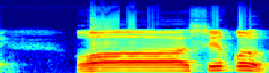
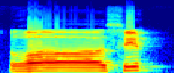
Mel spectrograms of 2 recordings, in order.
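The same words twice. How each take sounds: First: The final q ends with a small bouncing echo. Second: The final q stops dead with no echo. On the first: "अगर हम कलकला करेंगे ... ये कलकला होगा" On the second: "अगर हम यहाँ पर कलकला ना करें काफ के ऊपर ... हम लफ्ज़ को आखिर में बिल्कुल छोड़ देंगे"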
